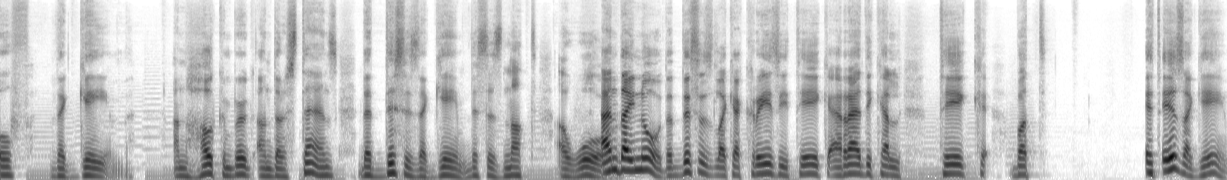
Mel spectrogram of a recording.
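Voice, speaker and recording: Speaking with a non-native accent at a medium pitch, a man talks at a fairly slow pace with long, frequent pauses, his animated tone and lively intonation captured in a dry, close sound with no echo. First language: not English. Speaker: anime video essayist. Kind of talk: video essay commentary.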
